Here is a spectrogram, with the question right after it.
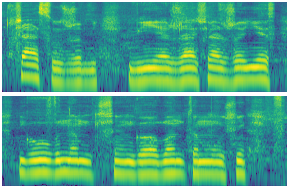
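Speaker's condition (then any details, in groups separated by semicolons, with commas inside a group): Aphasia; acquired after accident, severe brain injury, prolonged unconsciousness, 1% survival odds, whole body paralysed after waking; age 39, right-sided weakness, walks with crutch, pool treatments at Lądek-Zdrój, earlier rehabilitation in Konstancin; no speech for about five years after regaining consciousness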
